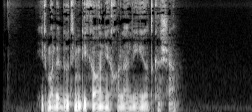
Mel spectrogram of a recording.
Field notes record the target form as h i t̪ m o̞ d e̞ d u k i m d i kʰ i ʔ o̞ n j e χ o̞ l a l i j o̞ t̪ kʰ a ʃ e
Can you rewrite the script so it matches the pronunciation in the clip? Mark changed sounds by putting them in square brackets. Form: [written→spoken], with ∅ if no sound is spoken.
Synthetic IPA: h i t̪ m o̞ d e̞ d u [k→t] i m d i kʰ [i→a] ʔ o̞ n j e χ o̞ l a l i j o̞ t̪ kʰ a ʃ [e→a]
